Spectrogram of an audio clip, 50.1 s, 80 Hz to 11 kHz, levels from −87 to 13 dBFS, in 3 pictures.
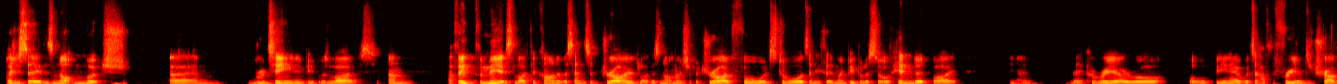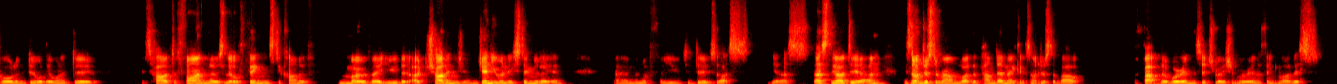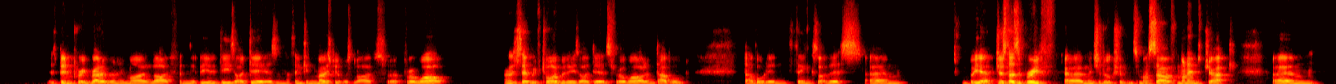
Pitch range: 110-125 Hz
